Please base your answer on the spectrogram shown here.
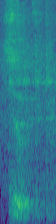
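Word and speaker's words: Sault: I was like, it's spelled like salt with a U in there, so I just don't think Yeah. it would, if it was pronounced salt, it would just be S-A-L-T. But it's soup.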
